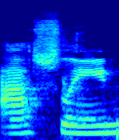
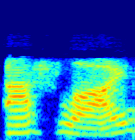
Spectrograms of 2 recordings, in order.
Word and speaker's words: Ashline: So today I have Ashleen. Did I say your last name correctly? It's Ashline. It's exactly like it's spelled.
